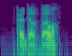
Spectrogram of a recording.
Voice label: "corrodible", English; adjectives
